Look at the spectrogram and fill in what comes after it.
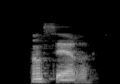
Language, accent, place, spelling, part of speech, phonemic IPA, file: French, France, Lyon, insert, noun, /ɛ̃.sɛʁ/, LL-Q150 (fra)-insert.wav
- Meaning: insert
